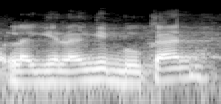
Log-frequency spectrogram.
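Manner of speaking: usual speaking voice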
